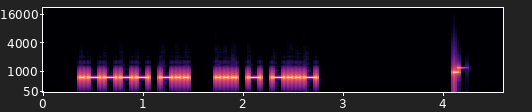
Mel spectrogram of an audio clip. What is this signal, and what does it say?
Morse code, heard as a keyed tone, about 30 wpm, 700 Hz. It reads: 1D STX
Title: Field Day Exchanges - 30wpm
